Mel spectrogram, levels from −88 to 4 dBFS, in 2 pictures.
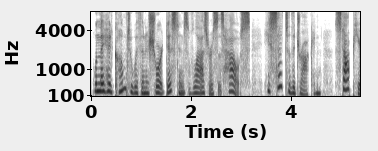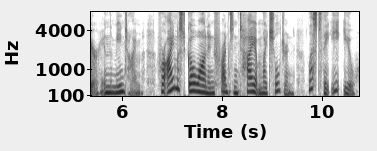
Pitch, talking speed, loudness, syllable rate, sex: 225 Hz, 210 wpm, -19 LUFS, 5.0 syllables/s, female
